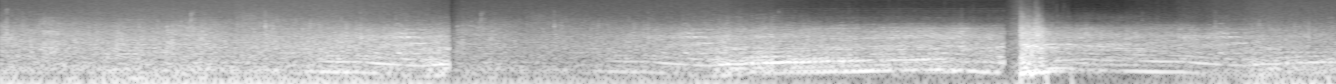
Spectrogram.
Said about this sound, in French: Et la voiture a disparu dans la nuit.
